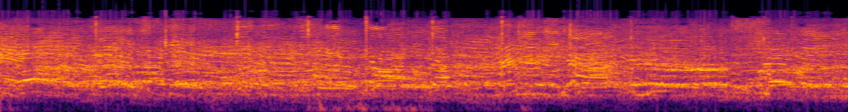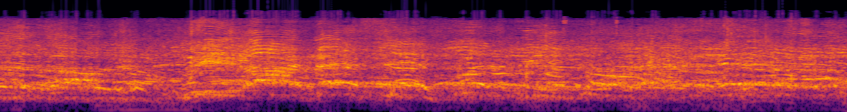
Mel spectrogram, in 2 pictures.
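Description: A crowd of schoolchildren shouting together in protest, many voices at once without a break.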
